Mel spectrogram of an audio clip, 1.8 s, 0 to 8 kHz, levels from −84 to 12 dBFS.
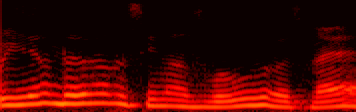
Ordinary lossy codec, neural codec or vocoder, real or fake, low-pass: Opus, 16 kbps; codec, 16 kHz, 1 kbps, FunCodec, trained on LibriTTS, 50 frames a second; fake; 7.2 kHz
